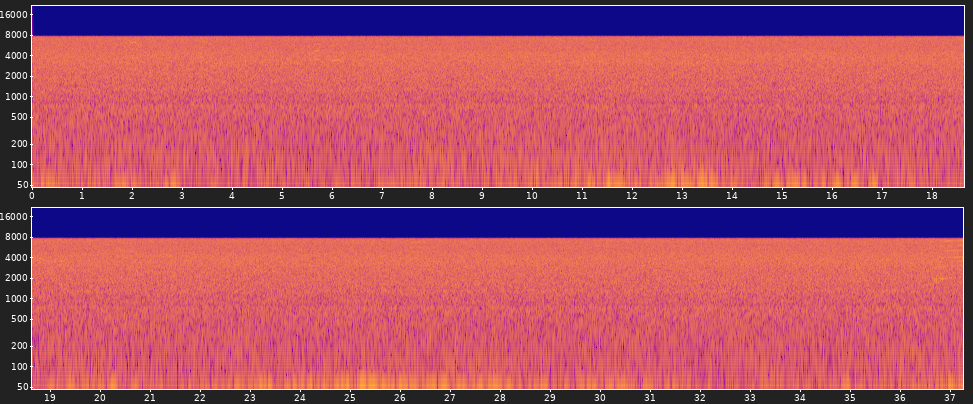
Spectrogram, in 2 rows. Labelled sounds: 1.8	2.1	Pacific white-sided dolphin, 2.5 to 6.5 kHz
36.6	37.2	Pacific white-sided dolphin, 1.8 to 7.3 kHz

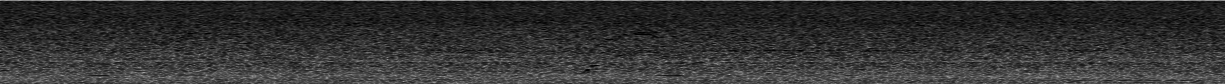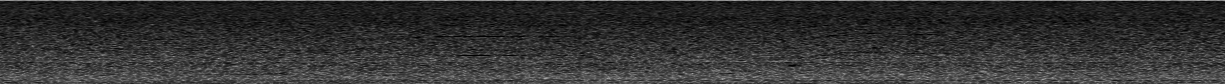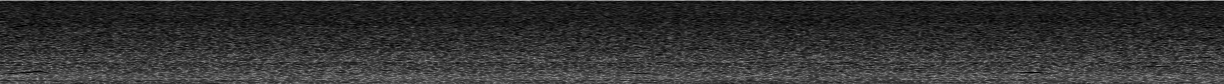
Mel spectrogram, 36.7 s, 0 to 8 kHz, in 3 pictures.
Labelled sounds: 1.8	2.3	humpback whale, 2.1 to 2.4 kHz
16.8	17.3	humpback whale, 0.96 to 2.2 kHz
20.6	21.2	humpback whale, 1.1 to 2.3 kHz

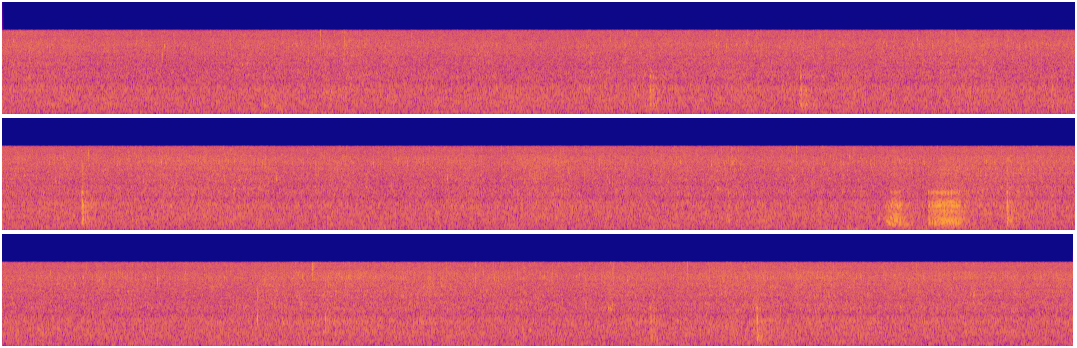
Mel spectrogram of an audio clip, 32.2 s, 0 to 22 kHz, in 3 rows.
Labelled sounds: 20.0	20.3	croaking sound likely from a nearby submerged object, 1.3 to 1.5 kHz

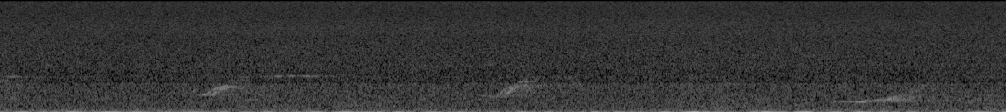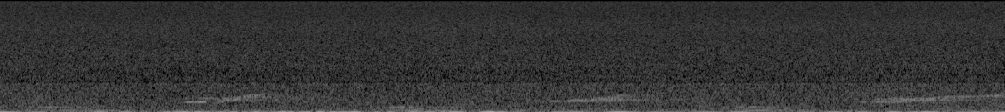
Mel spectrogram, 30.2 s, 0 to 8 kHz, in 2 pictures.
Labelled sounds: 0.0	0.3	humpback whale, 0.80 to 1.1 kHz
7.8	8.1	humpback whale, 0.80 to 0.93 kHz

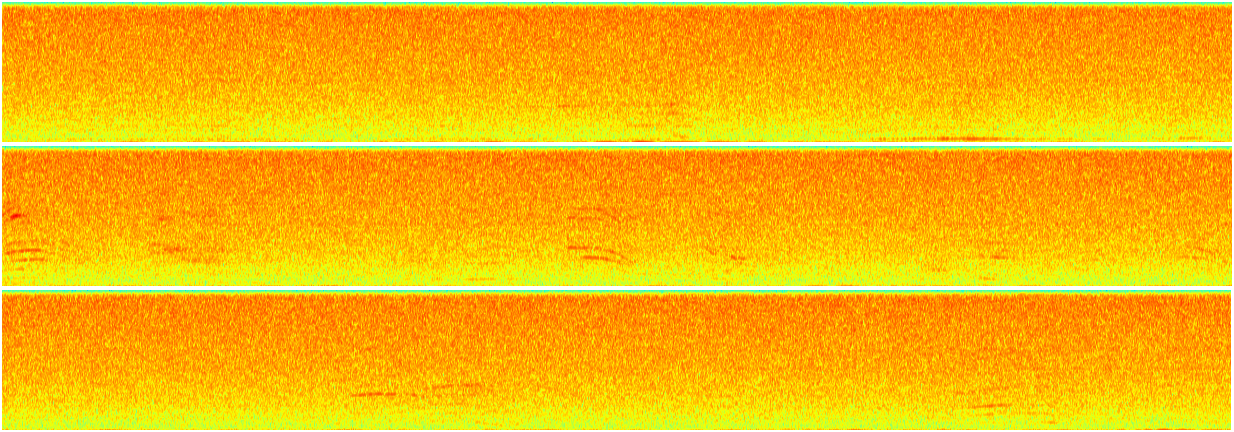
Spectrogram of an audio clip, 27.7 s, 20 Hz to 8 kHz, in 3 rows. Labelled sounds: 9.2	9.6	humpback whale, 1.4 to 2.1 kHz
13.6	13.9	humpback whale, 1.3 to 1.7 kHz
21.1	21.9	humpback whale, 2.0 to 2.6 kHz
25.7	26.0	humpback whale, 1.3 to 1.5 kHz

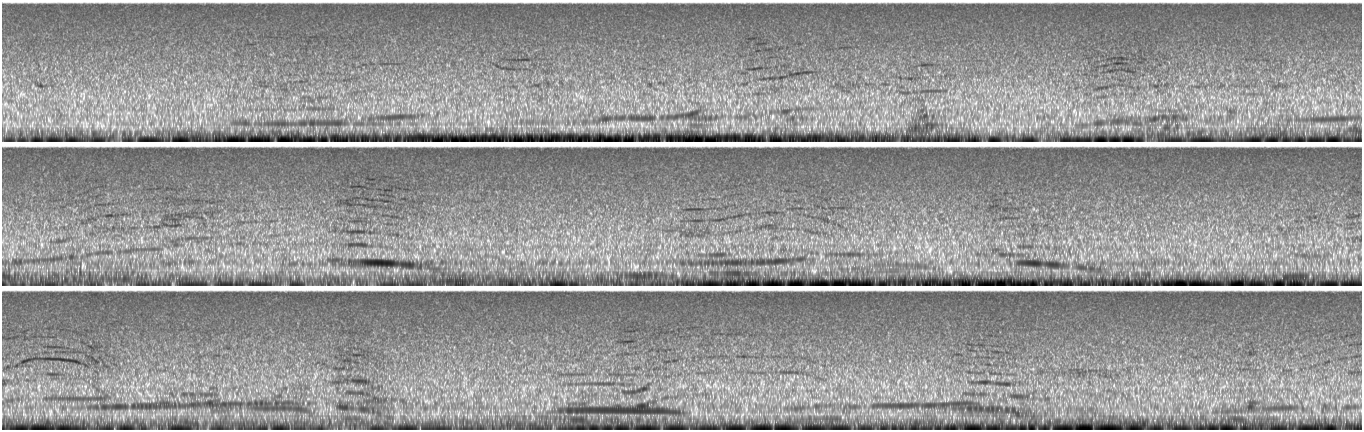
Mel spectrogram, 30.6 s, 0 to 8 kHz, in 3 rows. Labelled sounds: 3.7	4.0	humpback whale, 1.8 to 2.5 kHz
5.7	6.1	humpback whale, 1.4 to 1.8 kHz
8.3	8.5	humpback whale, 1.7 to 1.9 kHz
11.3	11.9	humpback whale, 0.83 to 2.6 kHz
12.7	13.2	humpback whale, 1.1 to 2.8 kHz
15.3	15.9	humpback whale, 0.99 to 2.2 kHz
20.4	21.1	humpback whale, 1.4 to 2.5 kHz
22.9	23.2	humpback whale, 0.90 to 1.1 kHz
28.4	28.6	humpback whale, 1.1 to 1.4 kHz

